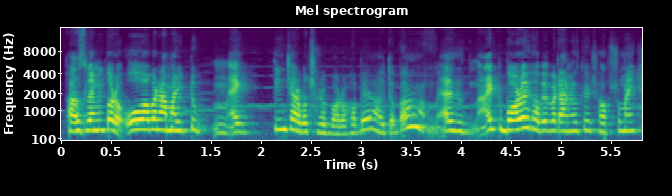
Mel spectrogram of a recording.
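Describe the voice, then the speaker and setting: A woman with a Bangladeshi accent telling a personal story conversationally, animated and dropping in English words. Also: high-pitched, brisk, highs cut off. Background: soft background music.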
